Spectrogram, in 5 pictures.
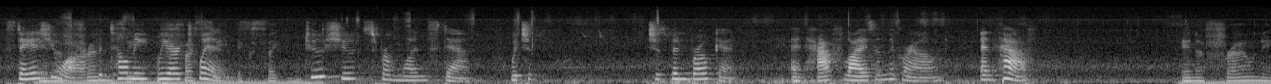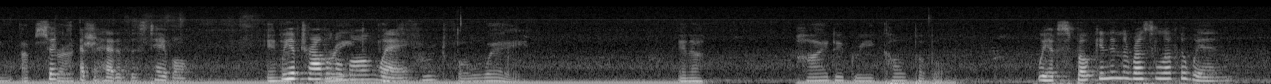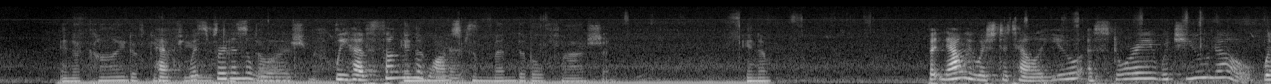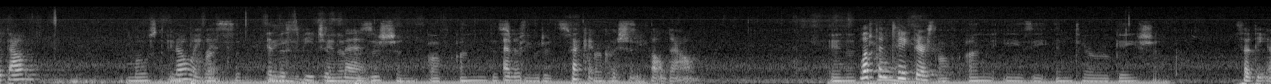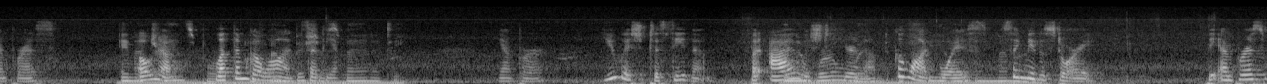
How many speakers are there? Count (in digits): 2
